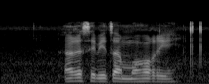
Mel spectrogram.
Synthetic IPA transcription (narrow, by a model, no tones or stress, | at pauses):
arɪsebet͡sʼam̩mɔhʊrɪ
